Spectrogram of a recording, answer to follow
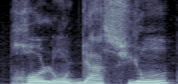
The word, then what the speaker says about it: prolongation: This is the way you should pronounce it, so one more time, A, prolongagaga, prolongation, and then the second one,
